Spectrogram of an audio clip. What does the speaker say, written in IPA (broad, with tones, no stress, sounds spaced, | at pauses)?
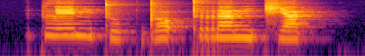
p l e˥˩ n t u˨˩ k̚ d ɔ˦˥ ʔ t r a˥˩ n t͡ɕ a˦˥ k̚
